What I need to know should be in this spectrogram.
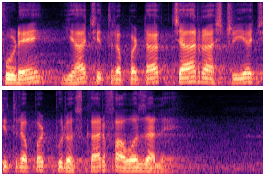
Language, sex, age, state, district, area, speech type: Goan Konkani, male, 30-45, Goa, Tiswadi, rural, read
